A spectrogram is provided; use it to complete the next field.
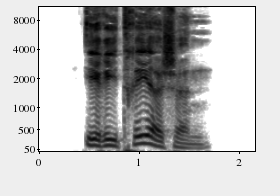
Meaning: inflection of eritreisch: 1. strong genitive masculine/neuter singular 2. weak/mixed genitive/dative all-gender singular 3. strong/weak/mixed accusative masculine singular 4. strong dative plural
- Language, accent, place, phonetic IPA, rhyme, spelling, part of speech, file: German, Germany, Berlin, [eʁiˈtʁeːɪʃn̩], -eːɪʃn̩, eritreischen, adjective, De-eritreischen.ogg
